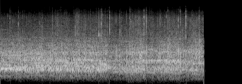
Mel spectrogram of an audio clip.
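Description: Stadium crowd cheering and applauding a goal. The sound cuts off suddenly at the end.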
